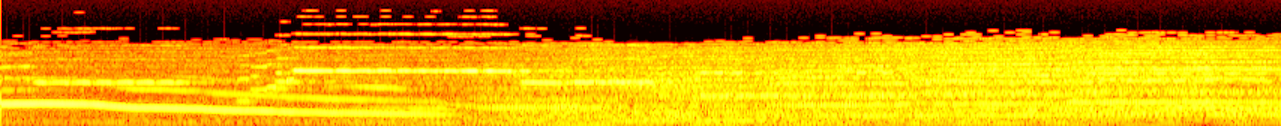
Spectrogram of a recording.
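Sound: wolves howling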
